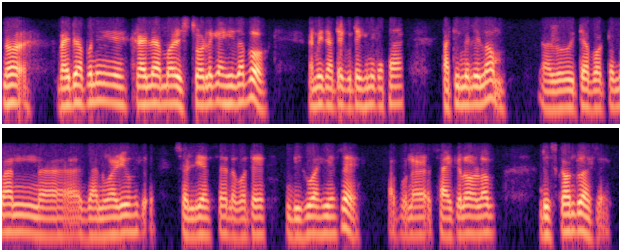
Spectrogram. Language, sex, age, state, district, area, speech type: Assamese, male, 18-30, Assam, Dhemaji, rural, conversation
